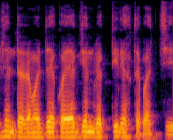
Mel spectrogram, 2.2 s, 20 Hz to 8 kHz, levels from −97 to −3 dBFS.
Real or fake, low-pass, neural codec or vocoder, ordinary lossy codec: real; none; none; none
